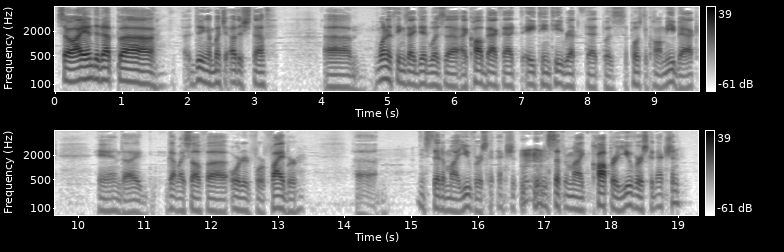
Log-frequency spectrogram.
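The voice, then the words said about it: Strained, failing voice. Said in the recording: “Ooh, my voice is going.”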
